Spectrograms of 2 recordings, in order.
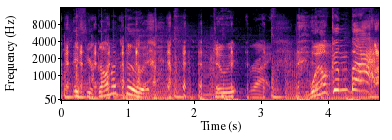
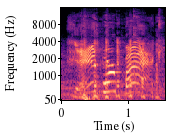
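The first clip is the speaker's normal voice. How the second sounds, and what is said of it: Imitates another person's voice. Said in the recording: “in my best Clint accent”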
